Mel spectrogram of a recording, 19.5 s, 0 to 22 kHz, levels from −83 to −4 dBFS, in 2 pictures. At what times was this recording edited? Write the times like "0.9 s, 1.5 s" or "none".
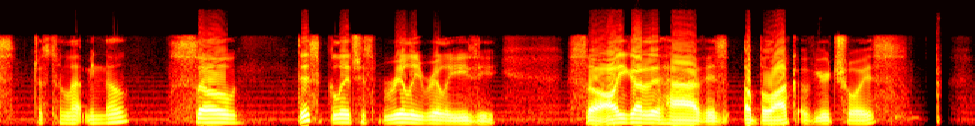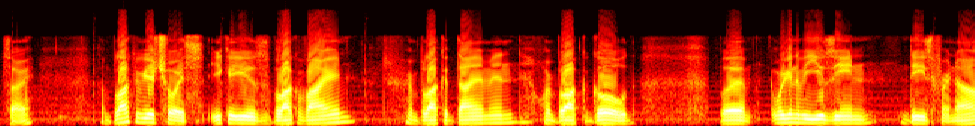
3.7 s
